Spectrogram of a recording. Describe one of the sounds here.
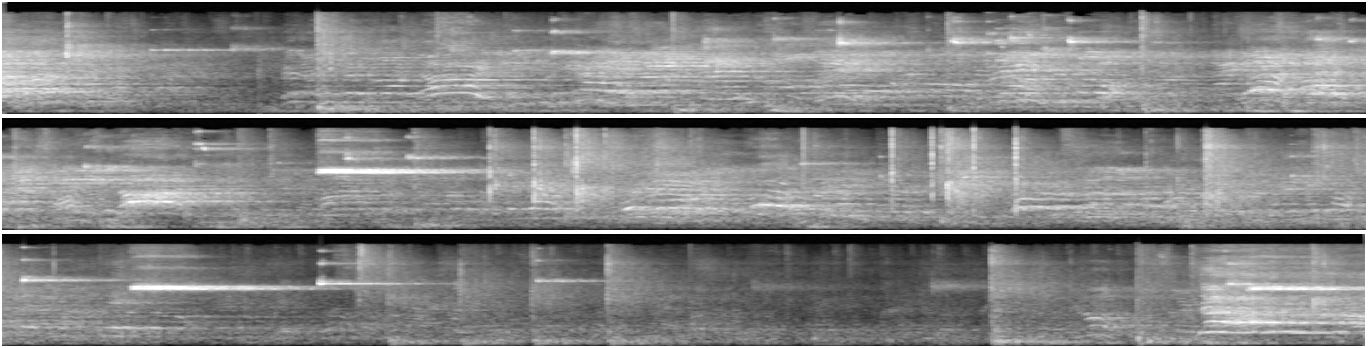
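Players shout and call out to each other in a large echoing gym.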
